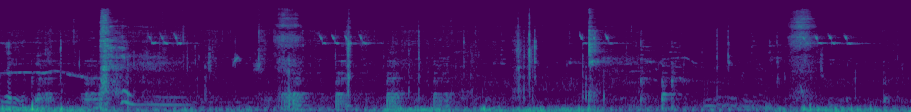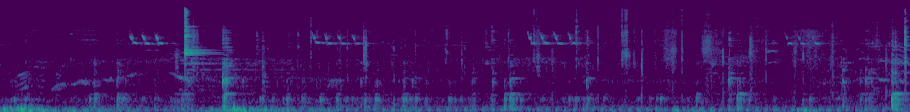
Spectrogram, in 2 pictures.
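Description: Crabs being cleaned by hand: shells and legs cracked and snapped off, giving scattered sharp clicks and snaps at an uneven pace.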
